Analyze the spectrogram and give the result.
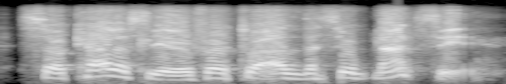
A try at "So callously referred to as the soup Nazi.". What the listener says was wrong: Give me more short A. I'm missing a little bit of A here, so I want more. Referred to as the soup Nazi. Sometimes it was a little short, so watch your short A's, okay?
